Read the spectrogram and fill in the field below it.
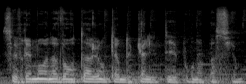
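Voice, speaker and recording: A man's voice: mid-range voice, flat delivery, fast. A man speaking as an institution's representative in a corporate testimonial. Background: background music.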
